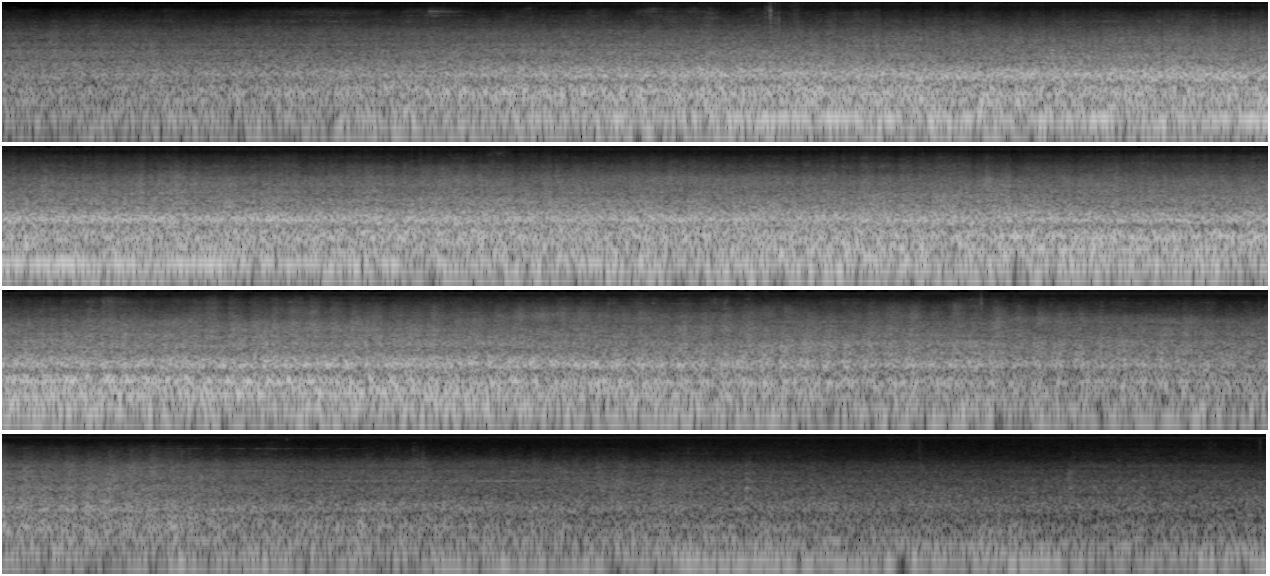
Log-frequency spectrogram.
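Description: Enclosed autorack freight cars of a CSX train rolling past on the rails, a steady noise of wheels and cars that builds over the first few seconds, holds, then fades over the last third as the end of the train moves away.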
